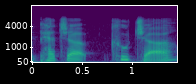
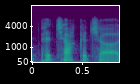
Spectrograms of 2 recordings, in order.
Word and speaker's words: Pecha Kucha: flickr is hilarious basically pecha kucha or pecha kucha depending on how you pronounce it is it's a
